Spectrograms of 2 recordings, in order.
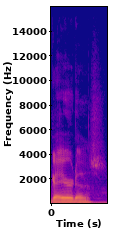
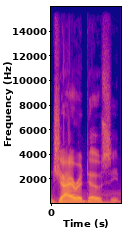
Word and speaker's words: Gyarados: No, we don't have Gyarados. And it's not Gyaradosi, dude. I do not pronounce it Gyaradosi, all right?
